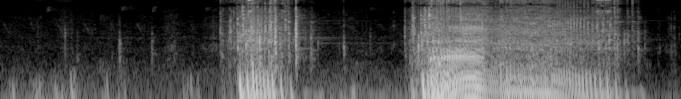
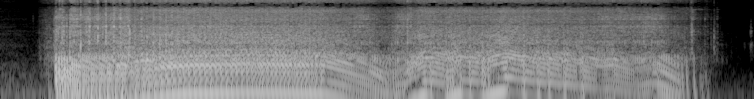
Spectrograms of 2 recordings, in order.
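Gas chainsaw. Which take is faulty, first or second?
second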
